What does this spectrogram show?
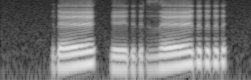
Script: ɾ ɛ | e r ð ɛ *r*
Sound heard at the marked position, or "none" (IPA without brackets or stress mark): r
